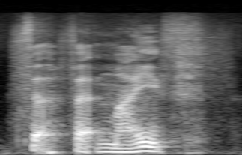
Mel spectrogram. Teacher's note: in my Spanish accent, I place my tongue in between my teeth. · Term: th sound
